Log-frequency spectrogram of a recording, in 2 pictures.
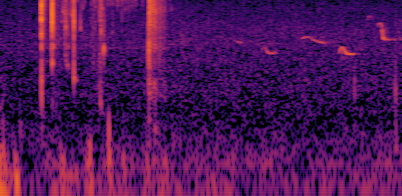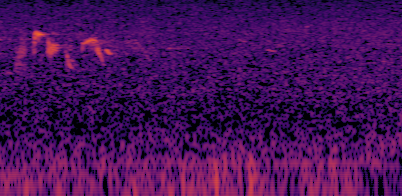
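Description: A small splash as a baby turtle drops into pond water, followed by a few sharp clicks in the first second. Then faint birds chirp for a couple of seconds.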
